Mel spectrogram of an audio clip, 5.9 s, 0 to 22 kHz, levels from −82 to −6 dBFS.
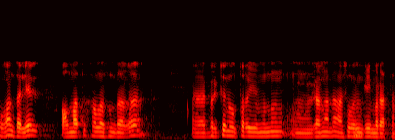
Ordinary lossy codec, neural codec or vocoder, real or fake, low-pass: none; codec, 32 kHz, 1.9 kbps, SNAC; fake; 3.6 kHz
